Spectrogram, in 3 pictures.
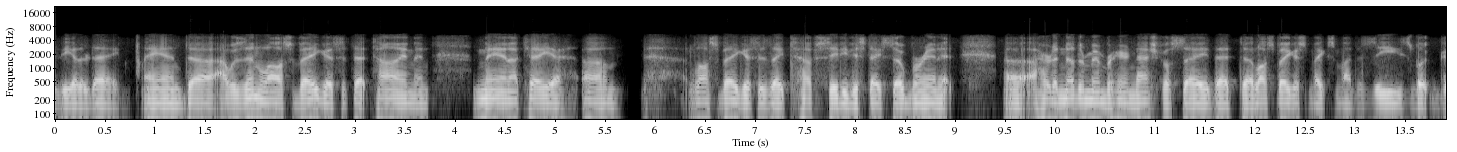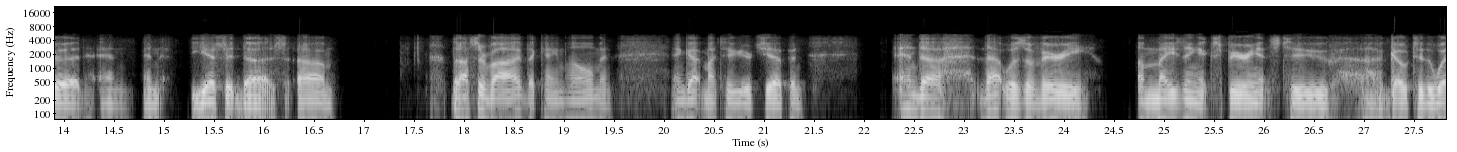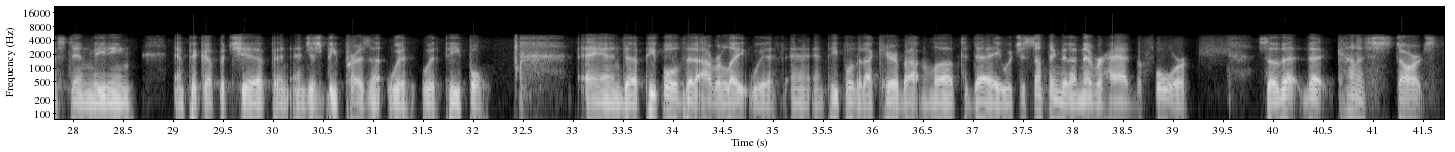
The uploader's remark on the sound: Noon Phone Speaker Meeting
